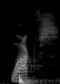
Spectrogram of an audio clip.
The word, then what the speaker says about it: waqf: words into your mouth, but when you describe Waqfs, am I pronouncing that right?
